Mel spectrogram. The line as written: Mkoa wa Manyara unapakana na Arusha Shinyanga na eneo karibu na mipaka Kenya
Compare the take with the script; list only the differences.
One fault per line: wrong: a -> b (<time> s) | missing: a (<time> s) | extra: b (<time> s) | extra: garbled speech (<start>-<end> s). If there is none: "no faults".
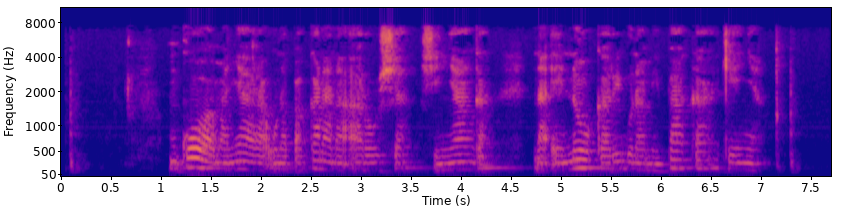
no faults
